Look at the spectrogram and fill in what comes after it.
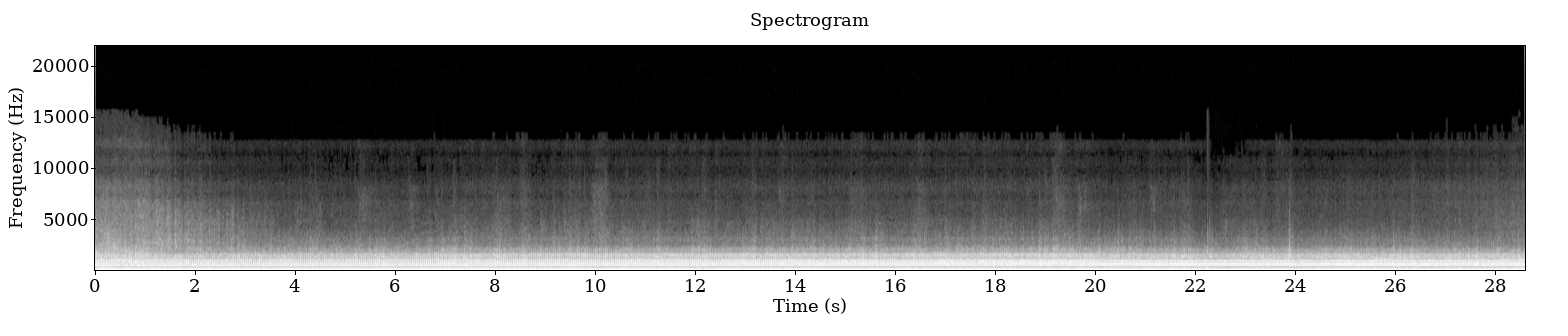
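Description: Car engine droning steadily at constant revs: one unchanging hum with overtones over a low road rumble.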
